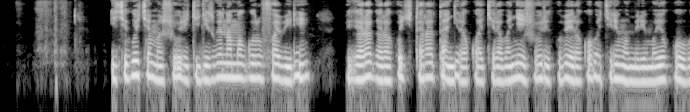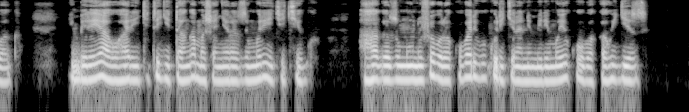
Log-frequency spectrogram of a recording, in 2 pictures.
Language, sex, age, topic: Kinyarwanda, female, 25-35, education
